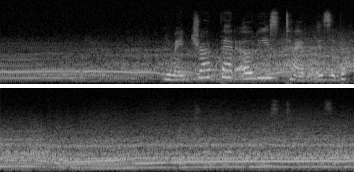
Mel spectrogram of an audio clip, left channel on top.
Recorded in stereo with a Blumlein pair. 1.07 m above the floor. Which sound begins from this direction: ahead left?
A woman speaking, at 1.6 s.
